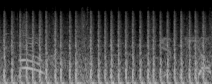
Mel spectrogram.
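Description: Steady, rapid machine-gun fire in Call of Duty: Advanced Warfare, a loud close burst of evenly spaced shots hammering without pause during a battle in Seattle.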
